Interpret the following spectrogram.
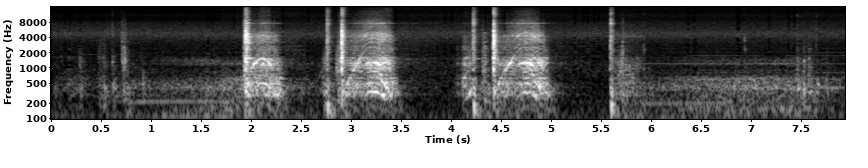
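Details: Wife's car, not driven daily, cranked after cleaning the battery terminals: two short, sharp click-and-whir cranking bursts about two seconds apart, engine never catches; cranks but won't start, cause not confirmed.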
